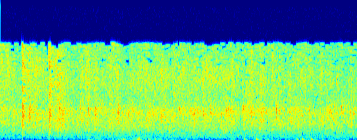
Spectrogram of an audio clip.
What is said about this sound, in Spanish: Un aplauso para ella.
